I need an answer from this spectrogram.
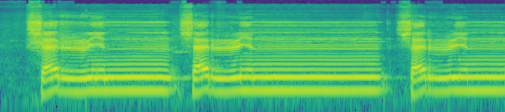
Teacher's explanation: Memasukkan huruf lam ke dalam huruf nun, huruf berikutnya. Huruf lamnya masuk dan tidak dibaca lagi, disatukan dengan huruf selanjutnya. Syarrin naffa, tidak boleh dibaca syarril naffas. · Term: idgham syamsiyah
